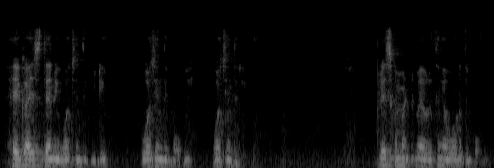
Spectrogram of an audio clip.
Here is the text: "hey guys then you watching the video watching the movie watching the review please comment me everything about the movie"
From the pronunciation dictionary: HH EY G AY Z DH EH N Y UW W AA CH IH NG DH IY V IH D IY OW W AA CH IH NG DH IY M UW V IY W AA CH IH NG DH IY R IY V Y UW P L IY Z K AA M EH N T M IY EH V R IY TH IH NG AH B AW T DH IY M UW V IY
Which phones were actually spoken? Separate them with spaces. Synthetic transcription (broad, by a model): HH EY G AY Z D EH N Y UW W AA CH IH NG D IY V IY D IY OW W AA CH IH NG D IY M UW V IY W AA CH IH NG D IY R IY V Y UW P L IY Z K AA M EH N T M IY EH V R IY T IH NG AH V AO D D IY M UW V IY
